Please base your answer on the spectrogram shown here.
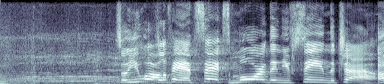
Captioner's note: audience exclaims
